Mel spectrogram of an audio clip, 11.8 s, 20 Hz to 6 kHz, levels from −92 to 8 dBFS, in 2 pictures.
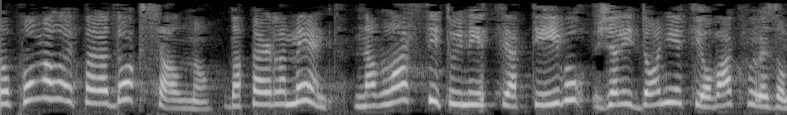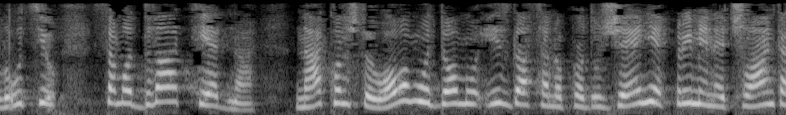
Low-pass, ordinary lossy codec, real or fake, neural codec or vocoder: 5.4 kHz; MP3, 24 kbps; fake; codec, 16 kHz, 4 kbps, FunCodec, trained on LibriTTS, 50 frames a second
